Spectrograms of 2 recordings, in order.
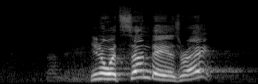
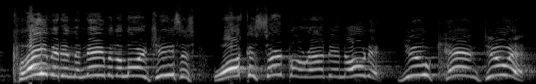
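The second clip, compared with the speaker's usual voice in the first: high, hammed-up inspirational hype; sustained high rallying cry; motivational speaker; 9 semitones higher than usual. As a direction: exhort them like a self-help preacher. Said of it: "you ever listen to a motivational speaker".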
